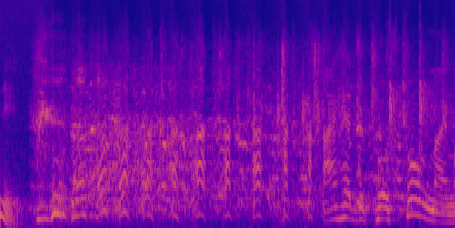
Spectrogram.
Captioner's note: audience laughing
